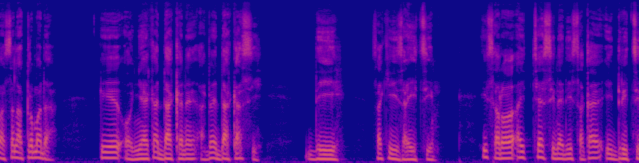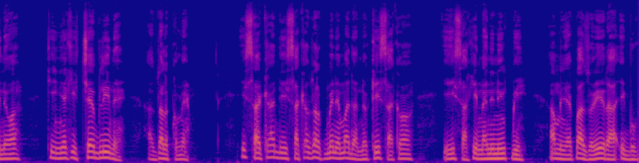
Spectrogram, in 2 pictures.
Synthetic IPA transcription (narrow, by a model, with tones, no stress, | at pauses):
a˨sa˦la˧tɾɔ˦ma˦da˨ | ke˦ɔ˨ɲɛ˧ka˦˨da˧ka˧nɛ˧a˨bɛ˦˨da˧ka˦si˨ | de˧ | sa˦ki˦i˨za˨ji˧t͡si˧ | i˦sa˨ɾɔ˧a˦t͡ʃɛ˦si˧nɛ˧˨di˧i˦sa˨ka˦i˧dɾi˧ti˧nɛ˧wa˦ | ki˦˨ɲɛ˦ki˦˨t͡ʃɛ˦bli˦nɛ˨ | a˨zʷa˦lu˧˨k͡pu˨mɛ˧ | i˦sa˧ka˦di˧i˧sa˧˨ka˦˨zʷa˦lu˨k͡pu˧mɛ˦nɛ˧ma˦da˨nɔ˨˧˨ke˦i˦sa˨kɔ˦ | i˨i˦sa˨ki˦˨na˧ni˧ni˧ŋ͡m̩˦k͡pi˧ | a˦mu˨ɲa˨˧˦k͡pa˦˨zɔ˨ɾi˦ɾa˧ʔi˦ɡ͡bo˨˦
